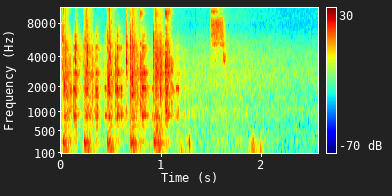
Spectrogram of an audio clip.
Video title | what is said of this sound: Being a Scientist | nothing rattles when i shake it but when i knock it the thud sound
